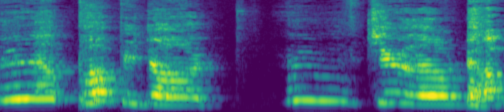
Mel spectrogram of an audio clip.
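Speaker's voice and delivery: put-on, tearful, high, sobbing crying voice. Acting out crying at a dog commercial while coming down: imitating own crying. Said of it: "I will cry".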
